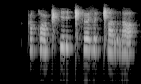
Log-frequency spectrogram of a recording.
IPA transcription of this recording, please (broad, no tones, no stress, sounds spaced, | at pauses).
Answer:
k ə q u ǁʰ i ɾ i ǁʰ ɘ z ə ǁ a r a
